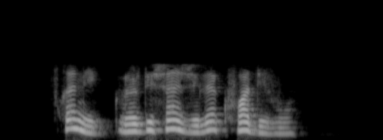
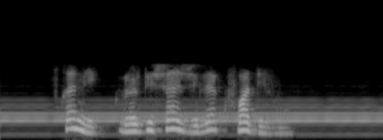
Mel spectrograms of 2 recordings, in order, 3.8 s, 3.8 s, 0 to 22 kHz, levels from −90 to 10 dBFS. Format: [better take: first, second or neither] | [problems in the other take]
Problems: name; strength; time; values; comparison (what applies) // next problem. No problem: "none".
first | background sound (Wind instrument, woodwind instrument); 8 dB below the speech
